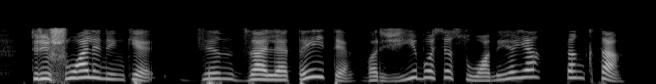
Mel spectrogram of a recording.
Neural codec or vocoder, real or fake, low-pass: none; real; 5.4 kHz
